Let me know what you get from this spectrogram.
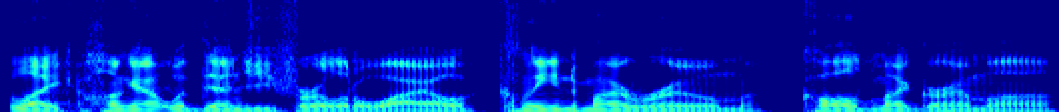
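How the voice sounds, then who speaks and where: Rambling low-voiced young man. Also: steady tone, fairly bright tone, clear, resonant tone, no room sound, clean studio sound. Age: young adult. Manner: rambling, halting storyteller. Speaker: podcast co-host. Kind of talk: casual chat storytelling.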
